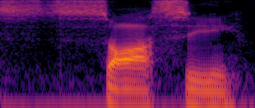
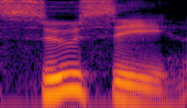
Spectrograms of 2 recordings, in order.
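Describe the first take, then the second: First: The first vowel sounds like 'saw'. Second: The first vowel sounds like 'soo'. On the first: The speaker calls it wrong. "I think it's Saucy" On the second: The speaker calls it right. "No, it's Susie"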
